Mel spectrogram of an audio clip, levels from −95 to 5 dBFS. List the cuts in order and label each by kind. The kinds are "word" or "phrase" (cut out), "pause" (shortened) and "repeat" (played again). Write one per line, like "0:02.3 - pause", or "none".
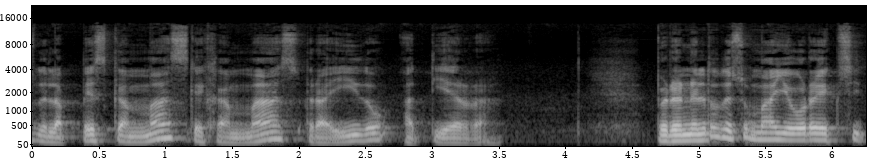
0:01.2 - word
0:02.0 - word
0:05.1 - word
